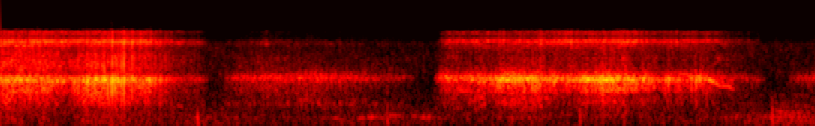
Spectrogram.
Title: Loud snoring by boy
